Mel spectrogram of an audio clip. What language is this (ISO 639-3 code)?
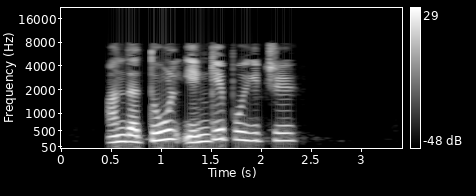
tam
